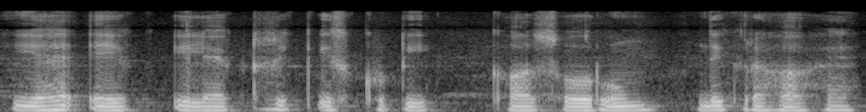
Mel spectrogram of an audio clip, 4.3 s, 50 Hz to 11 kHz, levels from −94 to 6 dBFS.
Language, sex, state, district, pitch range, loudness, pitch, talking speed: Hindi, male, Uttar Pradesh, Saharanpur, 110-120 Hz, -19 LUFS, 115 Hz, 125 wpm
